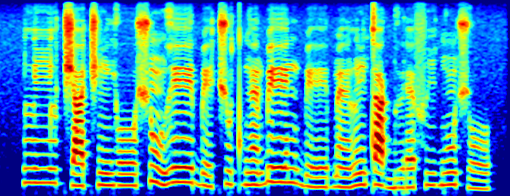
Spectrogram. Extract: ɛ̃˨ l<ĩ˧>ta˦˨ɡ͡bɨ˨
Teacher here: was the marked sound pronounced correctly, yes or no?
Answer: no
